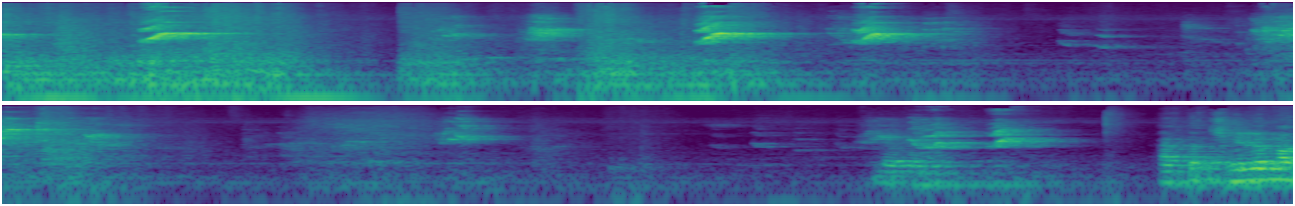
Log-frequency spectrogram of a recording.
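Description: Pet cage birds, including a full adult male, give sharp chirps and whistled calls in scattered bursts, close by and interleaved with someone talking.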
